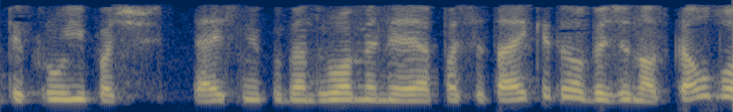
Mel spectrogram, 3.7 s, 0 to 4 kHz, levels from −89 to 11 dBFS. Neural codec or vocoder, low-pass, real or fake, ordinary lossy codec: none; 3.6 kHz; real; MP3, 24 kbps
